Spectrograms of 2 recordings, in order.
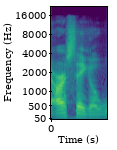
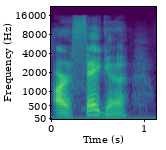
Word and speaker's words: Arcega: Arcega Whiteside to the Eagles, and it's actually pronounced Arthega with the TH instead of a C for Sega.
